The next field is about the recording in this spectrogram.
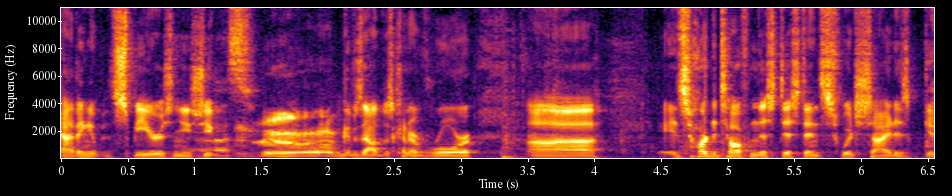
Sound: moaning

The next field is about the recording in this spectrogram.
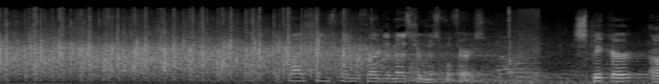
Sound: applause

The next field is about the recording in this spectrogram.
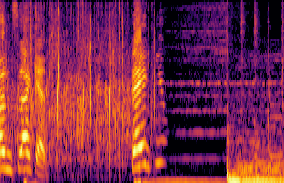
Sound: audience applauding; gentle upbeat music

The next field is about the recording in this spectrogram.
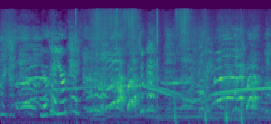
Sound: Fiona moaning

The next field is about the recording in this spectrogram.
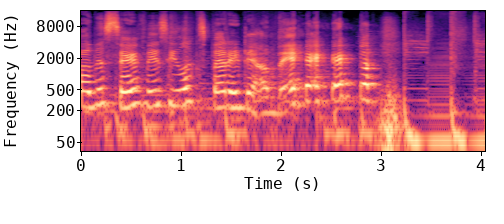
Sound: laughs; upbeat music

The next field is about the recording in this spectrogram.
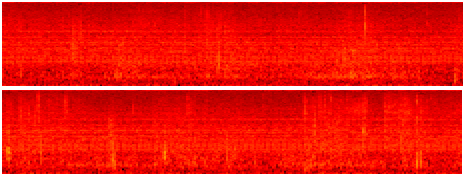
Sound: footsteps

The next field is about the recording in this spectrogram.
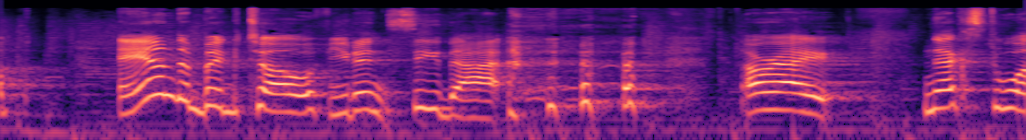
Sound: laughing

